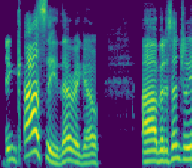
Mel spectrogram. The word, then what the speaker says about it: Ninkasi: Pronounce it for me, Dave. Ninkasi. Ninkasi.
